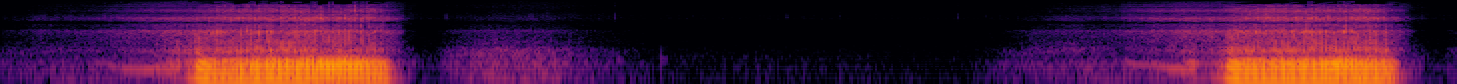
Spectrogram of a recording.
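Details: Woman (girlfriend) snoring: two loud, rattling snores on breathing in, about four seconds apart, each followed by a softer breath out, in a quiet room.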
